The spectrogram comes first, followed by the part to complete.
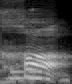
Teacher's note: Kalau kita sebut kha, dia mesti sekali dengan angin. Kerongkong tu rasa bergetar kan, rasa macam gatal.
